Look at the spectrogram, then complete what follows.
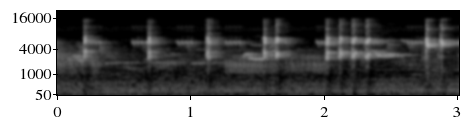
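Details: Caged white-rumped shama giving a grumbling call instead of its usual song: sharp high chips and short whistled notes, irregularly spaced, with a brief low-pitched wavering phrase partway through and a faint low hum behind.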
